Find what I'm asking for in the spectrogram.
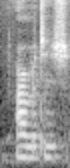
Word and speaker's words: Armitage: Armitage.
